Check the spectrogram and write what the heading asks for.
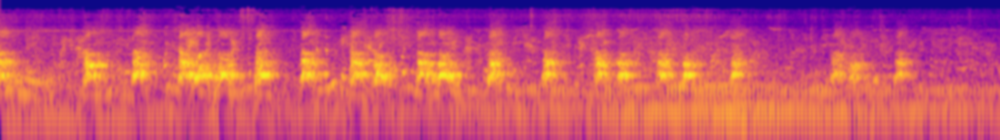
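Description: A dog barking over and over, about one to two barks a second. A motorbike engine passes close by in the middle.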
